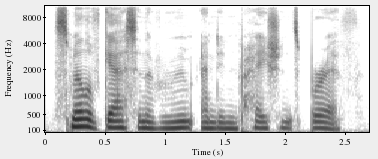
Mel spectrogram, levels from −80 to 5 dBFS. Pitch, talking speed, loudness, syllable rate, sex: 160 Hz, 220 wpm, -19 LUFS, 4.3 syllables/s, female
